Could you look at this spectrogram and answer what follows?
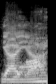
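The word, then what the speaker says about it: Yahya: We got Yaya. Apparently, that's not how you say it, Bobby. It's not. It's YA. Yeah, it's YA.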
